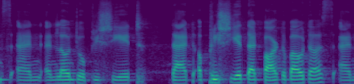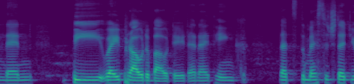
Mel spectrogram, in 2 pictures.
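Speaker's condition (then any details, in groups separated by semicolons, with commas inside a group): No condition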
